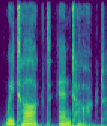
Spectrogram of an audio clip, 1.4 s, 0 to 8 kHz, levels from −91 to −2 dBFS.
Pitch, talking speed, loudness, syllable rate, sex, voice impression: 160 Hz, 170 wpm, -17 LUFS, 4.7 syllables/s, female, feminine, adult-like, sincere, calm, elegant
